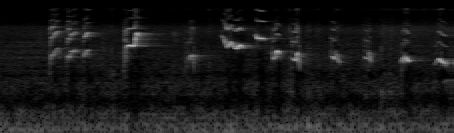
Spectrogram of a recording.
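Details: Rainy-season song of a Sumatran greater green leafbird: high chirping doublets followed by a rapid sequence of clear whistled and slurred notes, bright and continuous, over a faint low rumble.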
